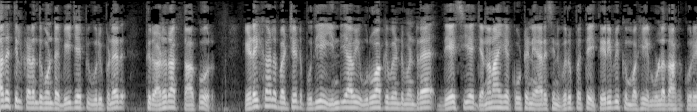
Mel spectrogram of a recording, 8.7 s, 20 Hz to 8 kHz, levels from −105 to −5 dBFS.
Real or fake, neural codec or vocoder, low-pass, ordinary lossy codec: real; none; none; none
